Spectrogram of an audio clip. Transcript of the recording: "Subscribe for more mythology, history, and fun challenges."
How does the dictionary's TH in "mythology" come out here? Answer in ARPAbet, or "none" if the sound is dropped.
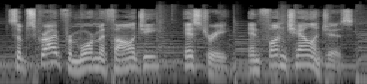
TH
